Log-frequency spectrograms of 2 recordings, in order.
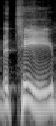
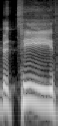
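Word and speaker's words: Battie: And it's interesting because there was another running back that came in, Brian Battee. It's not Batty. Sorry, I've been saying his name wrong. Brian Battee, the South Florida back.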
